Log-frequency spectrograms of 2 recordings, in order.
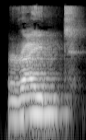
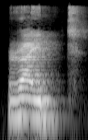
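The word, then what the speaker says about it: write: রাইট। রাইট লেখা। রাইট অর্থ লেখা। এখানে খেয়াল করবেন এটার বানানটা কিন্তু একরকম উচ্চারণটা আরেকরকম এখানে ডাবলিউ শুরুতে আছে কিন্তু উচ্চারণের ক্ষেত্রে ডবলিউ টা আসবে না শুধু রাইটটা হবে কিন্তু বানান যখন আপনি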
